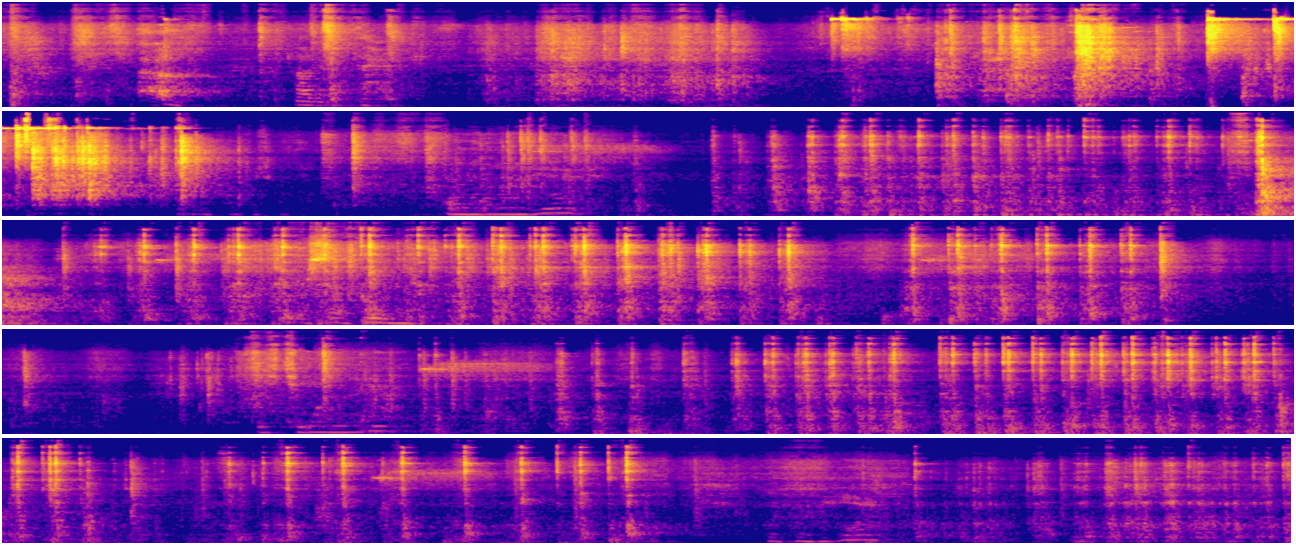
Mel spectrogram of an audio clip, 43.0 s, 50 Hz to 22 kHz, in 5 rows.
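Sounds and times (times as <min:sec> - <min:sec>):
small metal parts jangling: 0:05.5 - 0:10.3.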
